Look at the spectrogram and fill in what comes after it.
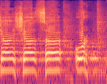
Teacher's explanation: उष्म व्यंजन ये ऐसे वर्ण हैं जिनके उच्चारण में विशेष घर्षण के कारण मुख से गर्म हवा निकलती है। इसके अंतर्गत श, श, स और ह आते हैं।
